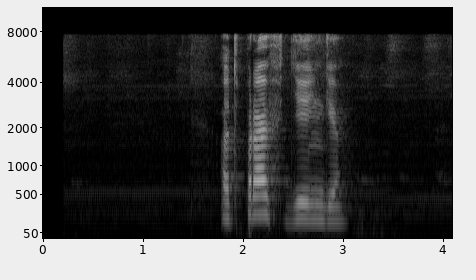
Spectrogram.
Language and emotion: Russian, neutral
